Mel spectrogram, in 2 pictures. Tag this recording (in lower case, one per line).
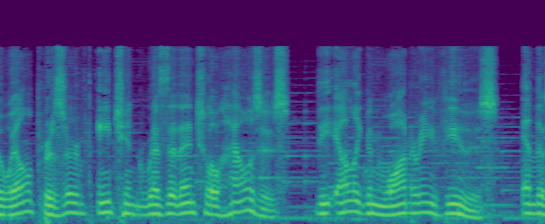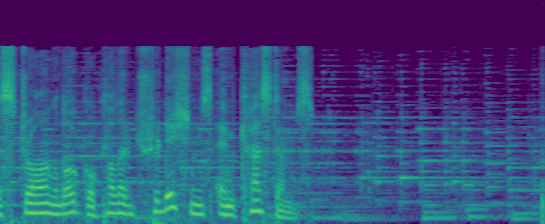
speech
